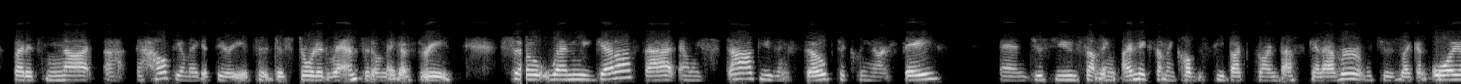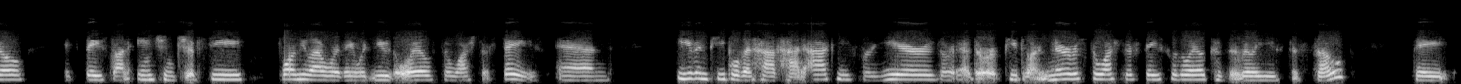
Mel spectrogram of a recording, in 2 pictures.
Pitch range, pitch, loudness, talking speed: 195-235 Hz, 215 Hz, -14 LUFS, 185 wpm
